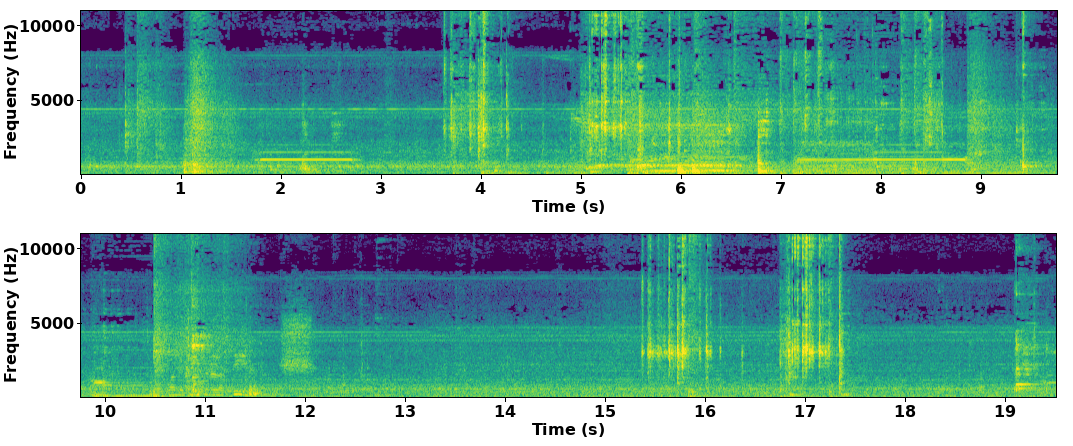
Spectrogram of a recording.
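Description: Metal parts clatter and clank as the machine moves.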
